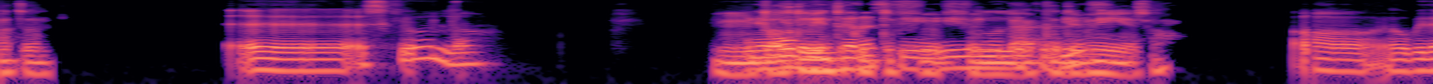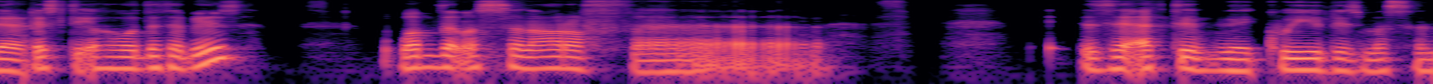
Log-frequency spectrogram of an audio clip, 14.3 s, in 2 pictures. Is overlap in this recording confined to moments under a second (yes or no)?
no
